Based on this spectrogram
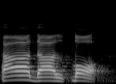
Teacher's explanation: زبان کا سرا اوپر کے دانتوں کی جڑوں سے، تا دال طا، زبان کی نوک نہیں سرا، تا دال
